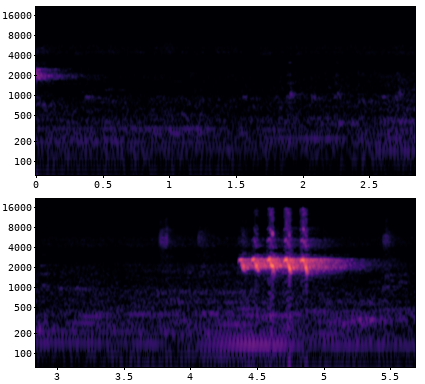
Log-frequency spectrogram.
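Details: Yellow-vented bulbul recording used as a lure to draw other birds. After about four quiet seconds, one bright chattering burst near the end lasts about a second and fades. A faint earlier note opens the recording.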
